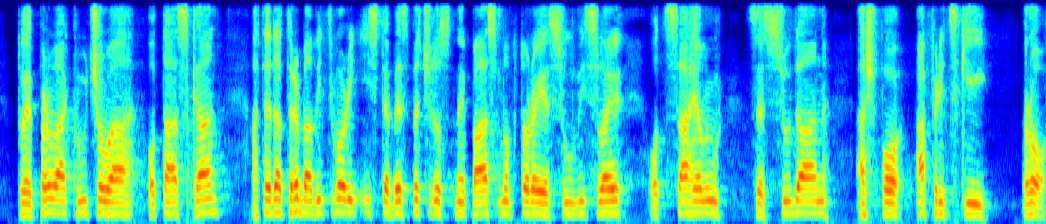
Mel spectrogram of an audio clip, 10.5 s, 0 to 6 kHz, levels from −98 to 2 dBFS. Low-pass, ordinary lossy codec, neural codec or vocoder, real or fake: 5.4 kHz; none; codec, 16 kHz, 1 kbps, X-Codec, WavLM features, trained on Multilingual LibriSpeech; fake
